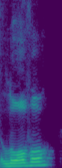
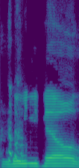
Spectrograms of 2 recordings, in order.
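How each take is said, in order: First: It is said the way locals say it. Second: It is said the way outsiders say it. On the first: The speaker is from the city. "it's Louisville" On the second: The speaker is not from the city. "I know people say like Louisville"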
